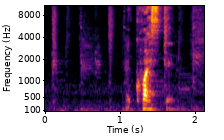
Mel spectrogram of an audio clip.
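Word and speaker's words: McQuiston: And I want Miss Casey McQuinston, how do you pronounce that? McQuinston.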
